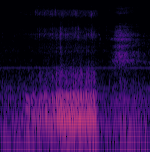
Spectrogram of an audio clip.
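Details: A dog snoring: one low, rattling, fluttering breath lasting over a second, then quiet breathing.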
